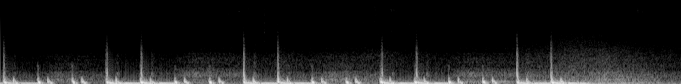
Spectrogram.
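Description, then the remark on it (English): A fast, heavy heartbeat thumps steadily in a man's ears, its paired low beats repeating in a driving rhythm over a deep, droning hum with no voices. “All he can hear is his heartbeat thumping in his ears like a cannon.”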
